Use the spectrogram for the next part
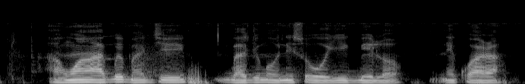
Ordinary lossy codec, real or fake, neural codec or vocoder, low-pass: AAC, 48 kbps; real; none; 7.2 kHz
